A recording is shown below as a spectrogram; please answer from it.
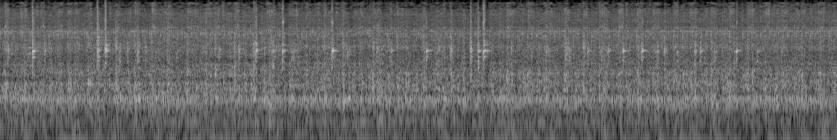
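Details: Knocking in the driveline, sharp irregular knocks and rattles over a steady running noise; owner asks what the knocks are and whether the drive shafts can be considered bent. Cause unclear.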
